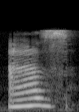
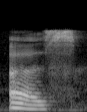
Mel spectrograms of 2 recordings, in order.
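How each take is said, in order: First: The vowel is a full open a sound. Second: The vowel is a short reduced schwa sound. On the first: "I'm going to say the strong and then the weak" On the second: "I'm going to say the strong and then the weak"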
